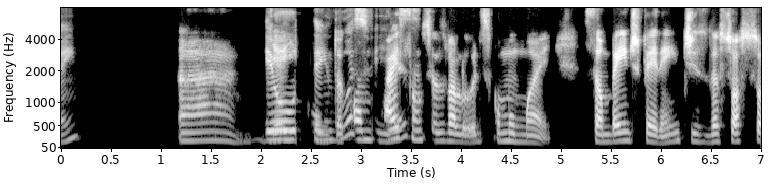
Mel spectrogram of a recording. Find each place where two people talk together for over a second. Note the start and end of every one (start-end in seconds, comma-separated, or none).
2.0-3.6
